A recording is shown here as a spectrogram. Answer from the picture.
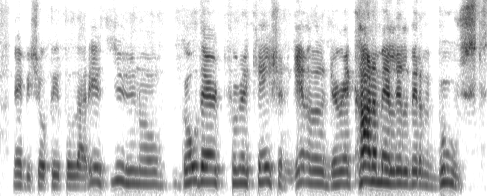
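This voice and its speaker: The voice is raised and projected, bright and sharp in tone, moving at a fairly quick pace with fairly even intonation and hardly any pauses. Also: man. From southern Sweden. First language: Swedish (also Spanish and English from childhood). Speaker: vlogger on a houseboat. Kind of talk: live stream chat reading viewer comments. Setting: home on houseboat, live stream with webcam. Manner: casual, hesitant with fillers.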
